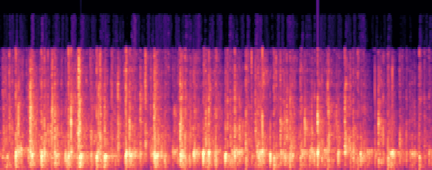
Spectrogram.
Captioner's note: audience clapping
